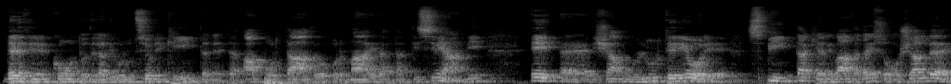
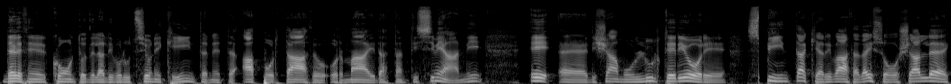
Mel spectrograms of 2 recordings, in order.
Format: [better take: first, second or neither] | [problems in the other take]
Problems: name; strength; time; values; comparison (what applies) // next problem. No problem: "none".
second | off-mic speech; far // room echo; slight; dies away in 0.5 s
